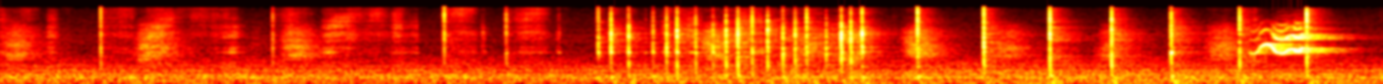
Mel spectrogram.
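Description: Long fingernails trace and scratch along the letters of a solid painted wooden plank sign reading "If MaMa ain't happy." Soft, bright rubbing strokes give way to a quick run of sharp, dry nail taps and clicks that die away almost instantly. A louder scratchy swell comes near the end.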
